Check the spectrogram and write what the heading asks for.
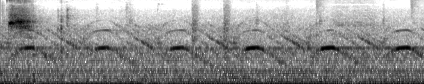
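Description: Electronic siren warbling rapidly, its pitch rising and falling about five times a second, over a low steady hum.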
